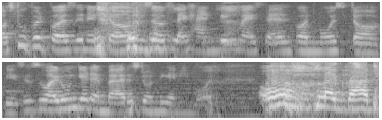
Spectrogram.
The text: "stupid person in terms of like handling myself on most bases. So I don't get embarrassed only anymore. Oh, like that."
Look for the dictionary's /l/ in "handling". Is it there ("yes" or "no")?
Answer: yes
